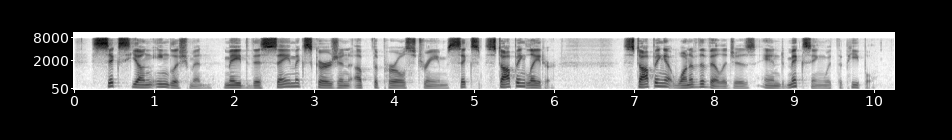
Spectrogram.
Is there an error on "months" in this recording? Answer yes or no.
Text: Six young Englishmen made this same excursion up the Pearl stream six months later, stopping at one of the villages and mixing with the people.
yes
